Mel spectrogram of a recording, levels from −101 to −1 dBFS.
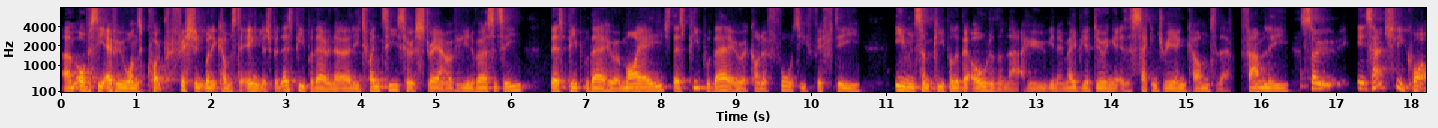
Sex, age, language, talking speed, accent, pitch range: male, 30-49, English, 215 wpm, British, 100-120 Hz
